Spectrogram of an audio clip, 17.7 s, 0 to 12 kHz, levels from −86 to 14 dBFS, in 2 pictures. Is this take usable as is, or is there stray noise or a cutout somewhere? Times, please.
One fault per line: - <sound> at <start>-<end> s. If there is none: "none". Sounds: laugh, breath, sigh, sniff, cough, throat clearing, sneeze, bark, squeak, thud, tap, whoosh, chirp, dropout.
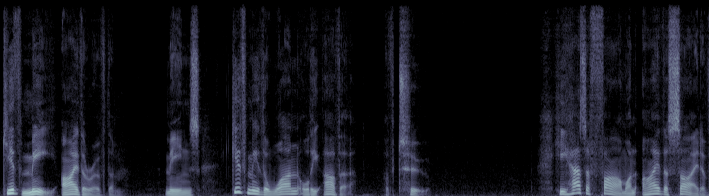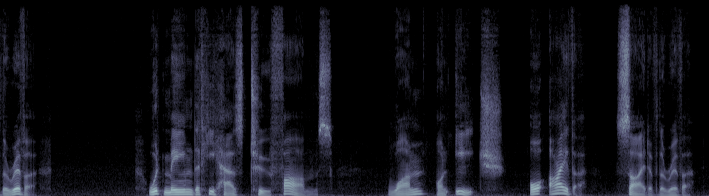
none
